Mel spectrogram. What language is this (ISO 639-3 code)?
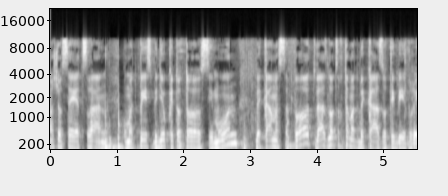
heb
